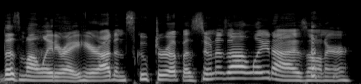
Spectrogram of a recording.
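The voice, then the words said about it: Put-on Southern American accent. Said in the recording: “in their Southern accent.”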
